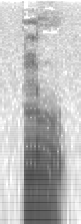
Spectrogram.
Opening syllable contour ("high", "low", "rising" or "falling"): falling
